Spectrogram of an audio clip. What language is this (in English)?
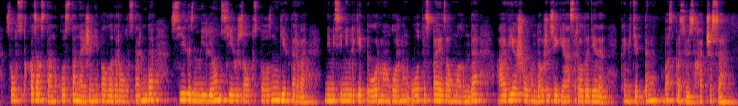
Kazakh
